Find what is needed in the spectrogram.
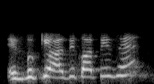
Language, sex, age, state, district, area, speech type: Urdu, female, 30-45, Delhi, East Delhi, urban, conversation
